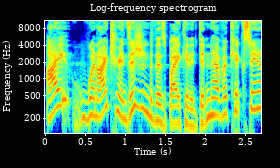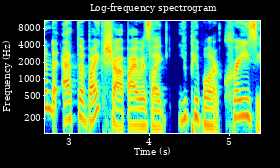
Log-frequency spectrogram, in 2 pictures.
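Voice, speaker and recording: A woman with an American accent talks at a fairly quick pace in a medium pitch, her voice making very wide pitch swings at a very even loudness, recorded dry and close with no echo on a very clean track with a silent background. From Minnesota, US Midwest. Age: 20s. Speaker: comedian. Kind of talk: casual chat. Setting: home recording on a couch.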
